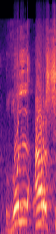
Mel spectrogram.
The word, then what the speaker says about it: ذو العرش: ہوگا۔ ذو العرش المجید، ذو العرش المجید، یہاں ذال کی جگہ ذل نہیں کرنا، ذو العرش، یہ زا کی آواز ہے، ذال کی آواز، ذو العرش المجید، فعال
